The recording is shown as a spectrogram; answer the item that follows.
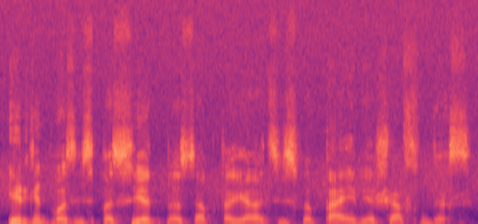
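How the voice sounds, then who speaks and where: An older man with a Tyrolean Austrian accent, recalling his life in spontaneous, halting, rambling talk. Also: mid-range voice, expressive, gravelly, a little mellow. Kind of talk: spontaneous oral reminiscence. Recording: hissy archival interview tape.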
